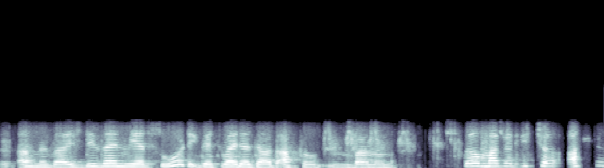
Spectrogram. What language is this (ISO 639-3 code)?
kas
